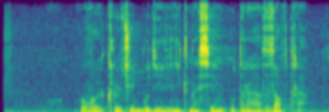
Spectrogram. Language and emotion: Russian, neutral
